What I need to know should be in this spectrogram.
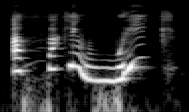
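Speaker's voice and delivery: can't believe he's benched for a week; outraged disbelief. Acted. Ordered to rest a week.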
